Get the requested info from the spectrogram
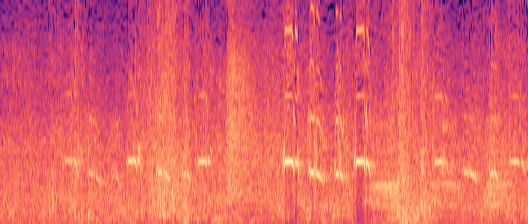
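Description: Birds calling: a string of short, high calls, each dropping in pitch, a few a second, starting about a second in, over a steady outdoor hiss.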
